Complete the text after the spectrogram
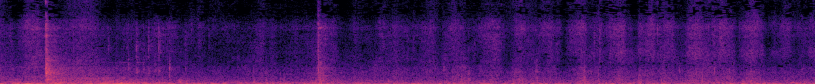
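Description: A dog's paws patter on the pavement.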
